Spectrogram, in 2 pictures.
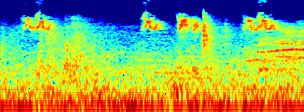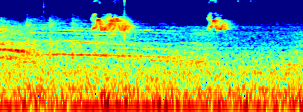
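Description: A bird chirping: short, high chirps repeating every half second to a second. There is a sharp knock about two seconds in, and a softer, lower drawn-out call around the middle.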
